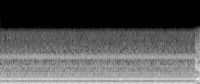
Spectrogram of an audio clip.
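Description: Steady electrical mains hum: a constant low buzz with a ladder of overtones, unchanging in level.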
